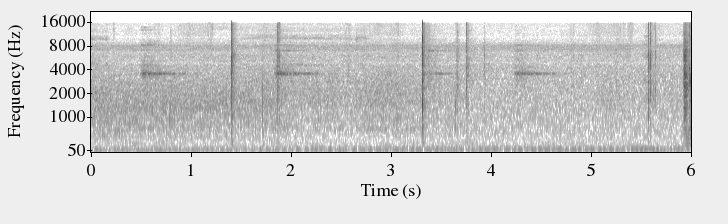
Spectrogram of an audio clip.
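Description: Faint outdoor ambience with a steady low rumble, broken by two sharp clicks about two seconds apart and a few short, faint high peeps.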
